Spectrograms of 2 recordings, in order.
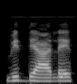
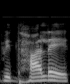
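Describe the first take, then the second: First: The middle consonant is a plain unaspirated d. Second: The middle consonant is an aspirated dh. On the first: The speaker calls it right. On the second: The speaker calls it wrong.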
